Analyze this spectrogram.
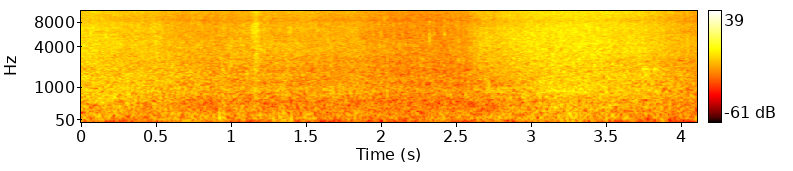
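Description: Small waves washing in shallow surf, with wind buffeting the microphone; the wash swells a little about three seconds in.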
